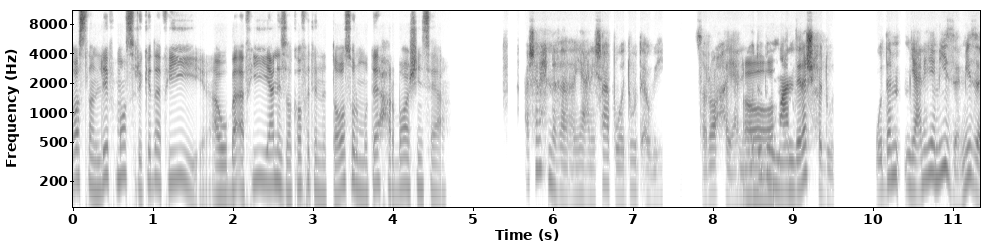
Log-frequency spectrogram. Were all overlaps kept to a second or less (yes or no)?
yes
